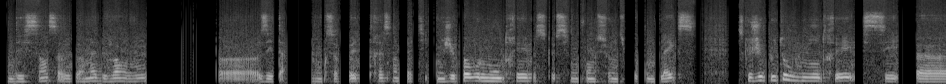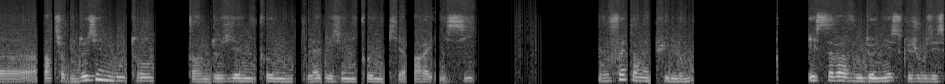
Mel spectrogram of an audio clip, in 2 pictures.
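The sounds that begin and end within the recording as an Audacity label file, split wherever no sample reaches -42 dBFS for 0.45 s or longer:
15.450000	16.400000	sound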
